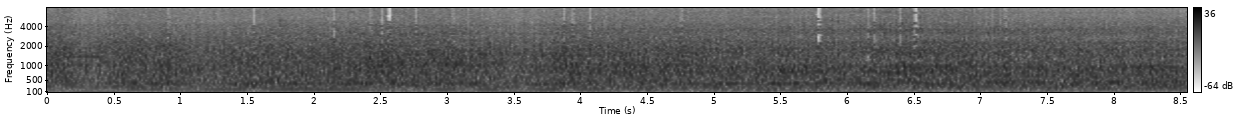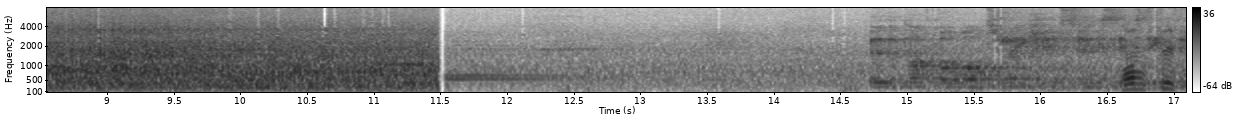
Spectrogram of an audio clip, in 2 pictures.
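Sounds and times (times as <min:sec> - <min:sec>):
train wheels rumbling on rails: 0:00.0 - 0:11.5.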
